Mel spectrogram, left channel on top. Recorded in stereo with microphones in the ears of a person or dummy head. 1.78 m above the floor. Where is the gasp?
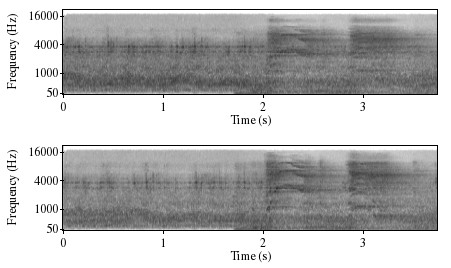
No gasp in this recording.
